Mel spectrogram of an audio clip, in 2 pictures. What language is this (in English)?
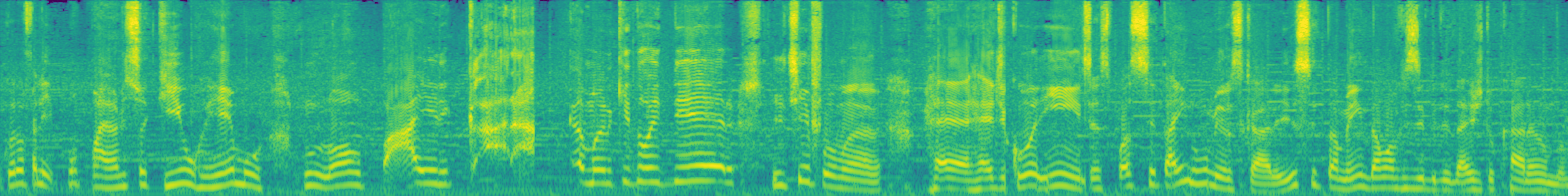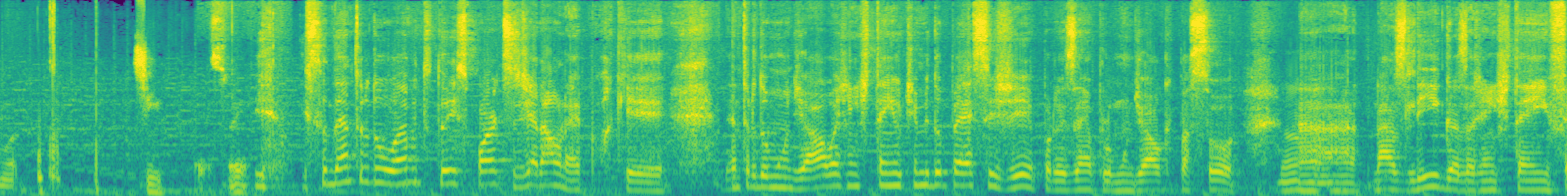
Portuguese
